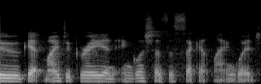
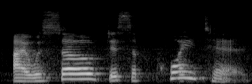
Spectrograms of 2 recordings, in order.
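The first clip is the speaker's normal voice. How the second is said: disappointed with POINT raised high, slowly; slow sentence peaking on POINT in disappointed; third-syllable stress; 8 semitones higher, slower than usual. Shown as a demonstration. Teacher using disappointed in an example, slow, stressed on POINT. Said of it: "stress is on the third one".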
